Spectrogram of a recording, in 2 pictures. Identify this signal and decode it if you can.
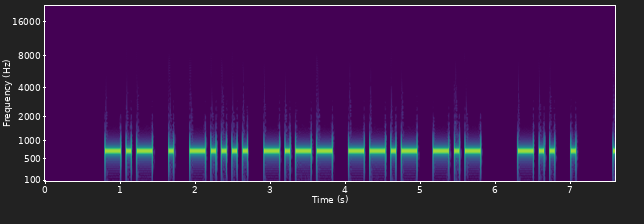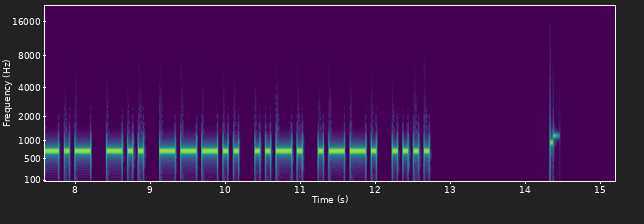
Morse code, heard as a keyed tone, about 17 wpm, 700 Hz. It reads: KE6YQK DE KD8FPH
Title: USA Callsign DE Callsign 17wpm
